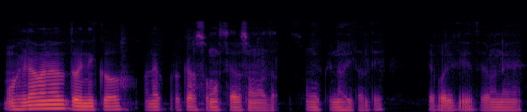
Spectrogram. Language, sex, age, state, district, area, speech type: Odia, male, 60+, Odisha, Mayurbhanj, rural, spontaneous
